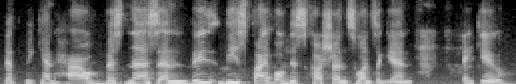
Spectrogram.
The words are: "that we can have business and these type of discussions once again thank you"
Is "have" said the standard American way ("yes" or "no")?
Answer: yes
